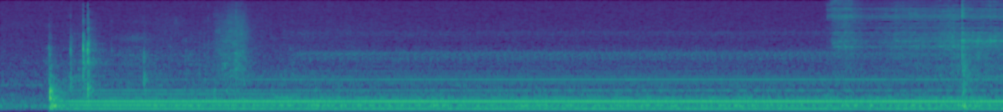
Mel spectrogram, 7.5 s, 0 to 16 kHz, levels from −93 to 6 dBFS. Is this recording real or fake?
real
